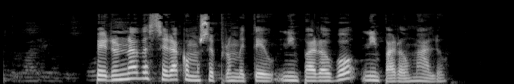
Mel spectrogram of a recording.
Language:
Galician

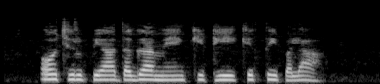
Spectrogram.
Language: Od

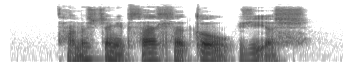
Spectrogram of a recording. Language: Kabardian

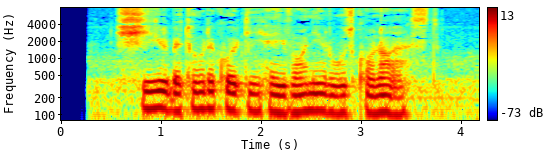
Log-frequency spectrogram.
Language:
Persian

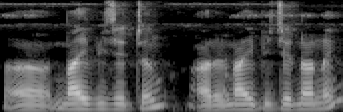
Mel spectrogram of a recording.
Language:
Bodo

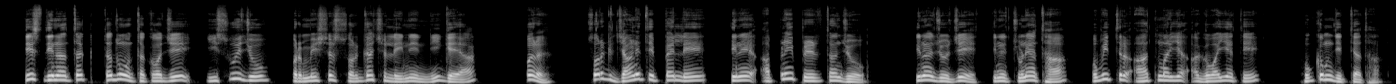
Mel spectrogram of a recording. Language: Bilaspuri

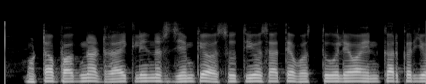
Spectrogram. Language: Gujarati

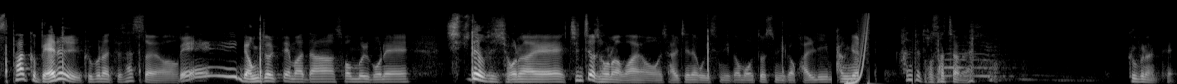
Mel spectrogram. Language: Korean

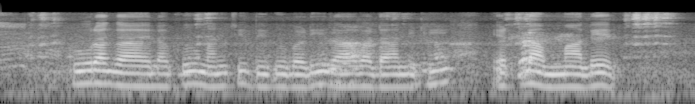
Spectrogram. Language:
Telugu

